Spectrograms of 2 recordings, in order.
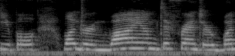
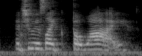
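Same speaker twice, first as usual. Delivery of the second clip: ordinary talk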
